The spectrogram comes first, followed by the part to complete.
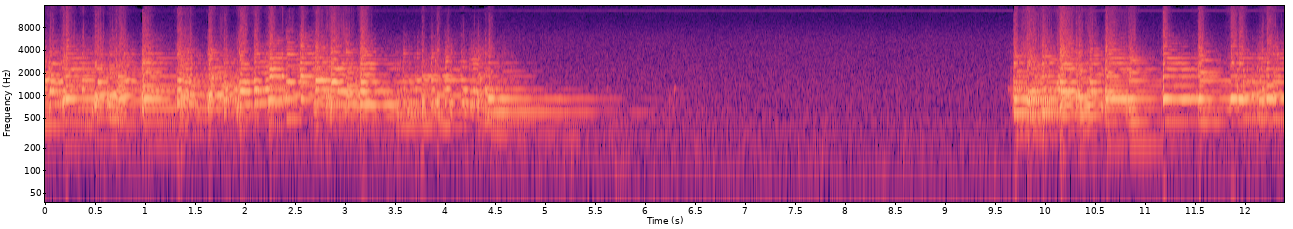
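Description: A plucked string instrument playing a rapid, ornamented taqsim improvisation in the Moroccan tradition. The notes die away about four and a half seconds in, leaving a few seconds of faint hiss. The playing then comes back abruptly and loudly near the ten-second mark.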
